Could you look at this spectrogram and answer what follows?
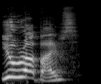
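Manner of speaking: said quickly. Showing the other speaker how the phrase sounds, said quickly. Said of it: "because you say it so quickly".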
